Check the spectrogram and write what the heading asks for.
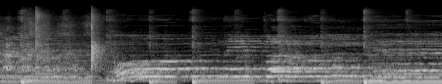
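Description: A man singing into a karaoke microphone over a karaoke backing track with bass and a steady drum beat. About a second in he slides up into a long held note.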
